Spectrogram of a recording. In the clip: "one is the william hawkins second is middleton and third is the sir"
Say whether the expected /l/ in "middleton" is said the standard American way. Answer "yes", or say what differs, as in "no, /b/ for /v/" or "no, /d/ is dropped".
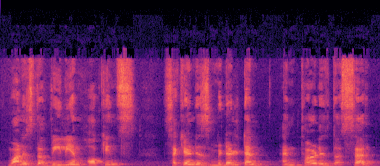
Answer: yes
